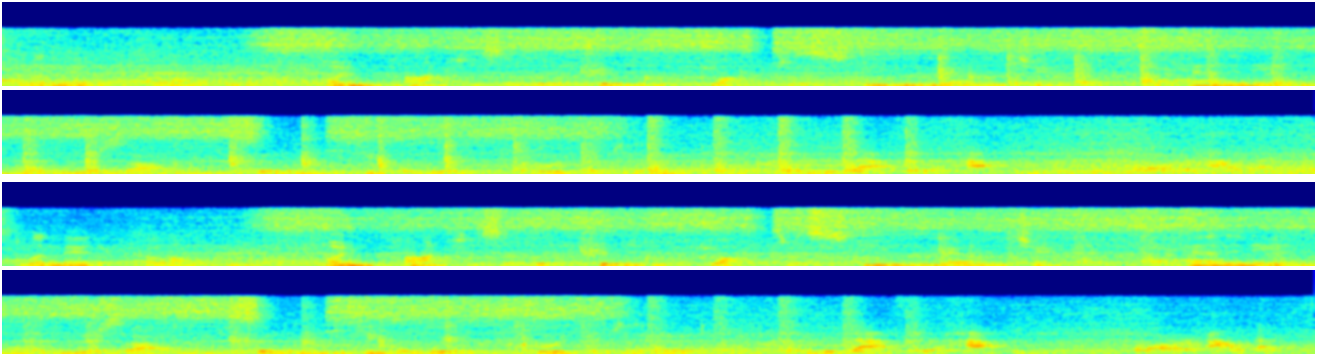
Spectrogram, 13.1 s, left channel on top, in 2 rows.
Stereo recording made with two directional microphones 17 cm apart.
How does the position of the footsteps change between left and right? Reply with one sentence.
You can hear the footsteps move from left to right.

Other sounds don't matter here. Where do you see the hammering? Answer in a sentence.
You can hear the hammering on the left.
